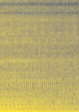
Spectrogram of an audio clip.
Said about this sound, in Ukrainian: послухайте, як рівненько працює мотор як годинник швейцарський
